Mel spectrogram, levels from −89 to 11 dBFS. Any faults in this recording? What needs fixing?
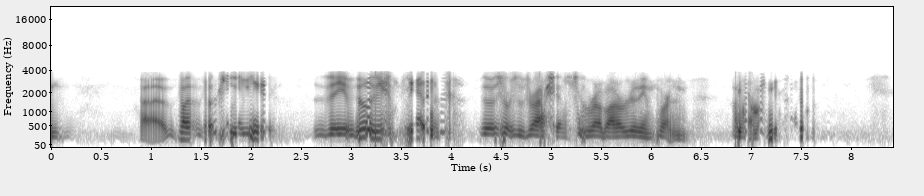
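The whole clip of speech has gone through a Codec 2 vocoder, and it's heavily damaged. The decoder rebuilds the voice from sine waves using just pitch, voicing, energy and a rough spectral envelope, so it sounds robotic and buzzy throughout, squeezed into roughly 150 Hz to 3.4 kHz. The thinness points to a very low rate, around 1.6 kbit/s. To prevent it, record from the source or use a higher-rate codec that keeps the waveform.

On top of that there are four bursts of bit errors on digital voice radio: 1.49 to 2.26 s right after "uh but", 3.24 to 4.05 s, 4.88 to 5.35 s between "those sorts of" and "robot are really important", and 6.84 to 7.68 s just after "robot are really important". At this low rate every flipped bit can change a whole frame's pitch, level or tone, so these stretches jump, warble and bleep into gibberish. 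The last burst sounds worst, with roughly a fifth of the bits wrong. To prevent it, get a stronger link or add error protection so the vocoder isn't fed corrupted frames.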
